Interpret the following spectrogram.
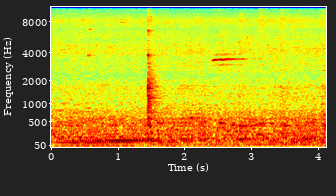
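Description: Quiet kitchen sounds under a steady low hum: one sharp click about one and a half seconds in, then a brief high ping a second later, as fresh coriander is sprinkled over the pot.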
